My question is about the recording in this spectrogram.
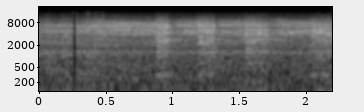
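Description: Steady vehicle noise: a low rumble under a hiss, with a few faint knocks.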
